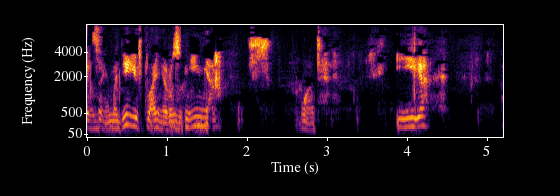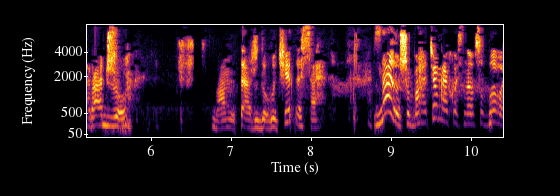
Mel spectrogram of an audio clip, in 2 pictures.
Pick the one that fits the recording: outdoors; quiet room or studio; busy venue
outdoors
